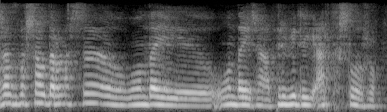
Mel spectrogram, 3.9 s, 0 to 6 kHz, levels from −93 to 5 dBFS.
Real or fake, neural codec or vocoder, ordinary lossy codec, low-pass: real; none; AAC, 24 kbps; 5.4 kHz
